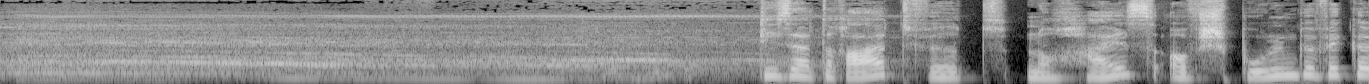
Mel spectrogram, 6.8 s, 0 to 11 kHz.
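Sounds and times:
plastic filament extruder motor hum: 0.0s - 4.6s
speech: 3.8s - 6.8s.

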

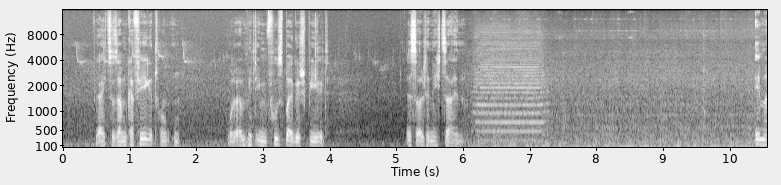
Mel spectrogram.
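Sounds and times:
historic railway train rumbling along: 0.0s - 10.5s
historic railway train wheel and engine noise: 0.0s - 10.5s
speech: 0.5s - 4.1s, 5.2s - 6.4s, 10.4s - 10.5s
historic railway train horn blast: 6.0s - 10.4s.

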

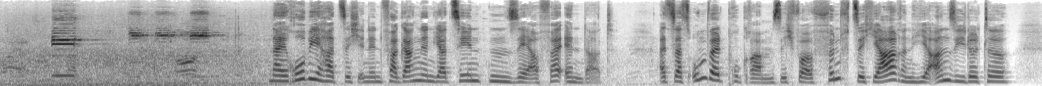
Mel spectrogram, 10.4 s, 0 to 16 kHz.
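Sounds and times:
rumble of dense traffic: 0.0s - 9.8s
motorcycle horn honking: 0.5s - 2.4s
speech: 2.7s - 10.4s.

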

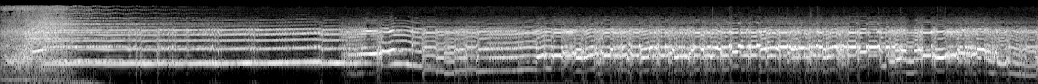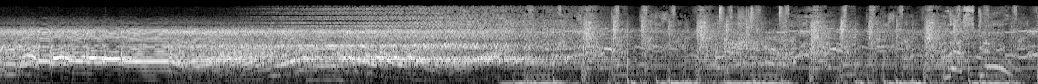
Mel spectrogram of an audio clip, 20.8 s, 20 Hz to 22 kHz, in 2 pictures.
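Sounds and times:
distorted electric guitar solo from a rock song: 0.0s - 20.7s
low rumbling backing: 15.4s - 20.6s.

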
